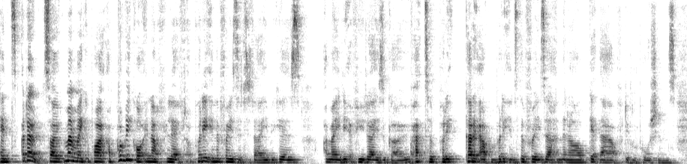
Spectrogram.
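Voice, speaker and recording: A woman's fairly low voice in an English accent, at a very fast pace with hardly any pauses and ordinary pitch variation. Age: 40s. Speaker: health and diet vlogger. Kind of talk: vlog.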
